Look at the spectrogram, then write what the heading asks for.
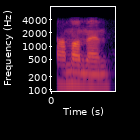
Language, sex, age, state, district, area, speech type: Tamil, male, 18-30, Tamil Nadu, Nilgiris, urban, conversation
